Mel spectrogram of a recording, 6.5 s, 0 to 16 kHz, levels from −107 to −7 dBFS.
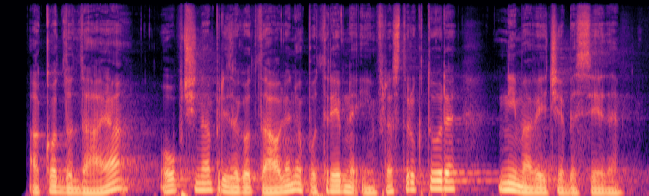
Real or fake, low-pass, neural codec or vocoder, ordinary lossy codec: real; 14.4 kHz; none; none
